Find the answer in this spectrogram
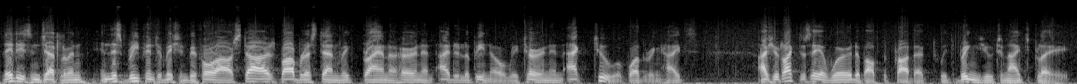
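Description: Deep-voiced 1940s radio host. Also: male voice, poor audio. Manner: measured, formal. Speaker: radio show host and sponsor's spokesman. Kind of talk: 1940s radio sponsor announcement, scripted.

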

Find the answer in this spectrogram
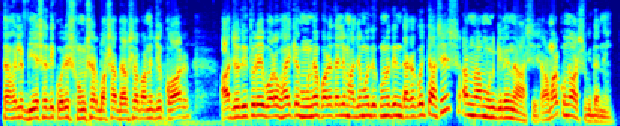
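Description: A man's voice: sits high, animated, racing, no room sound. A man playing a bossy, scheming, foul-mouthed gangster politician in a comedy cartoon. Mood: falsely kind. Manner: bossy, slangy, mock-sweet when coaxing.

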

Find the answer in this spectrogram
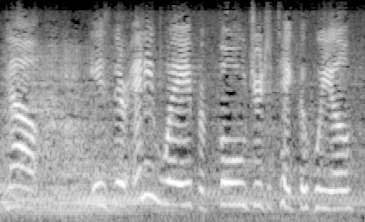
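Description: An actress playing a shrewd, gutsy private investigator with an American accent and dry, brisk delivery in a 1950s radio drama. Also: female voice, sits high. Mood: accusing. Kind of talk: 1950s radio detective acting. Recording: muffled, noisy 1950 radio recording.

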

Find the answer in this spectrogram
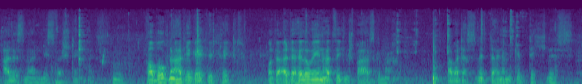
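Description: Deep-voiced, folksy village uncle. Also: male voice, lively intonation, moderate pace, background noise. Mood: gossipy, relaxed. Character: easygoing adult village uncle. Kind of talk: children's radio play dialogue.

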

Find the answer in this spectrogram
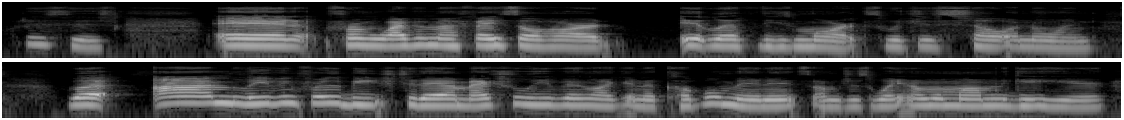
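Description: Young woman, stuffy nose, rambling vlog chat, higher voice, phone held low. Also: a bit bright. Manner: chatty, rambling, quick asides. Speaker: vlogger. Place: bedroom at home. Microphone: phone held low at arm's length.

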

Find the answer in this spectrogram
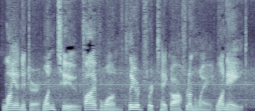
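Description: A gravelly, lively-pitched airline radio man, performed by a man. He gives matter-of-fact, clipped game calls over faint noise. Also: measured pace. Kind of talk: clipped aviation radio phraseology. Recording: faint vehicle and ambient noise.

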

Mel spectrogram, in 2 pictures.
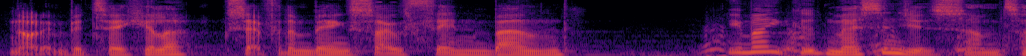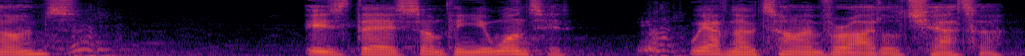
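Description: Curt, gruff fantasy warrior. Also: male voice, medium pitch, expressive, moderate pace, fairly bright tone. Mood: impatient. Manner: curt, brusque. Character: gruff, dismissive male warrior, impatient with elves. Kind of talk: scripted fantasy game dialogue.

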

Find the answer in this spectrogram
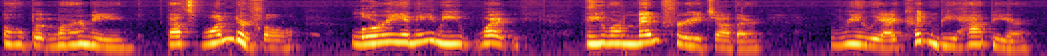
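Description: Woman acting young woman writer, earnest, impulsive, high voice, old-time radio drama. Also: lively intonation, a little slow, darkish tone, faint music behind. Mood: bright, gushing.

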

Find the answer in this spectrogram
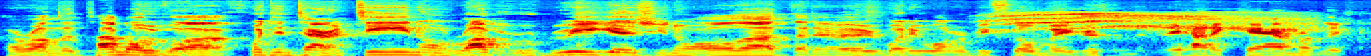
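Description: A man in his forties with a Cuban accent, telling stories about his acting career in a casual video-call interview, animated and often restarting his sentences. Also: medium pitch, quick pace, a little hiss or hum. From Cuban family. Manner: animated, acts out quoted voices, restarts sentences. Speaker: actor, interview guest. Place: home room, video call. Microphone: headset.

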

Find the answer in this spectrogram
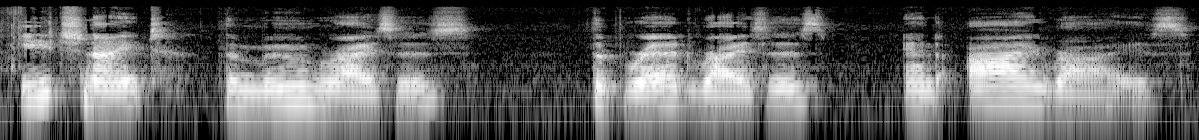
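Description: A woman in her thirties reads a picture book aloud in a small living room, recorded on a camera in front of her. Her voice sits a little low and she takes her time, gentle, with hushed asides. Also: drawn-out words, creaky, rough recording. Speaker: children's librarian.

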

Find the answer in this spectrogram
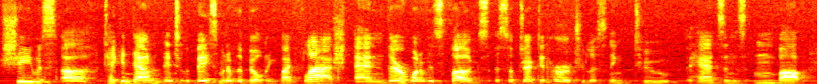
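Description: A young man talking as a guest on a small local TV studio show, halting with many fillers and small laughs, into a handheld mic. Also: mid-range voice, fairly bright tone, distant mic, faint music behind, low-quality recording. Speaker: cast member guest. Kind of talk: casual studio chat. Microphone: handheld mic held by host.

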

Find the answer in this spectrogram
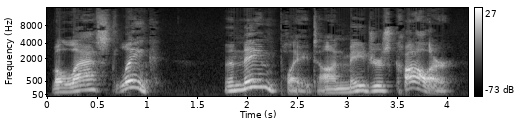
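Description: A man's voice: a little high, wildly swooping pitch, takes it slowly, fairly bright tone, pitched above the performer's own voice, heavily acted. A man voicing a frustrated druggist in a sci-fi story, by turns muttering and exclaiming. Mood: frantic excitement. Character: frustrated male druggist Dave Miller, weary then frantic.

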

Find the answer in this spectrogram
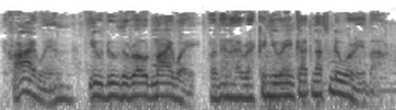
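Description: Man doing a gruff old race car, wry, faint background noise. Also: mid-range voice, lively intonation, normal speed, natural voice. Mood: dry.

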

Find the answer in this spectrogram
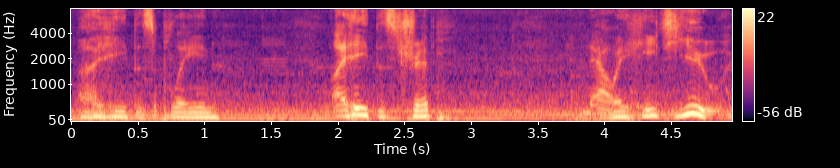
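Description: A man's voice: medium pitch, lively intonation, slow pace, noisy background, pitched below the performer's own voice. Man doing a sullen, grumbling young guy. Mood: sick, bitter. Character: sullen, nauseous young man, bitter and moody.

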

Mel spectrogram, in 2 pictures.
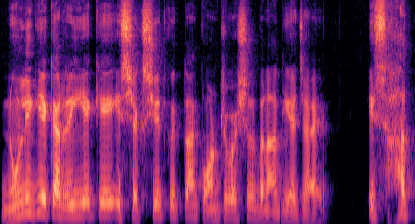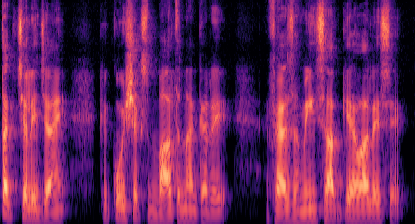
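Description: A man in his forties with a Pakistani accent, delivering earnest, deliberate political commentary to camera with rhetorical emphasis. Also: mid-range voice. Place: small indoor studio, seated. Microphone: lapel mic.

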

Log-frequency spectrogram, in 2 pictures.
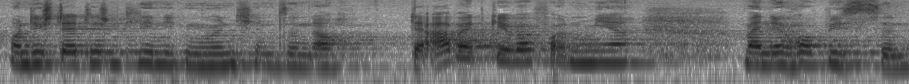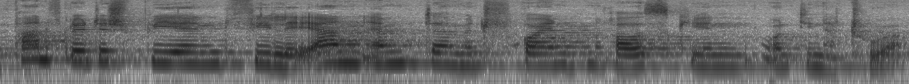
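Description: A young woman from Bavaria, a nursing student, introducing herself quickly and a little haltingly. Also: on the high side, steady tone, mellow, roomy sound, big-room sound. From Bavaria, Germany. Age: young adult. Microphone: handheld mic.

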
